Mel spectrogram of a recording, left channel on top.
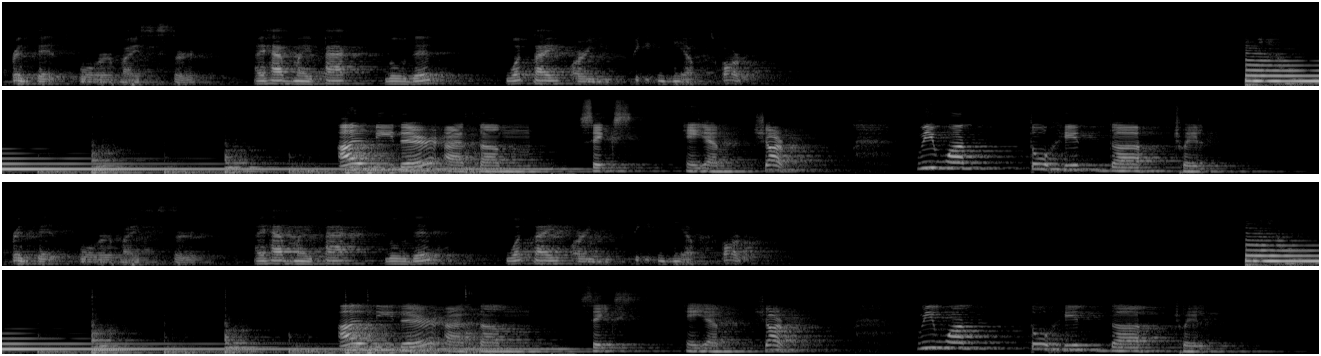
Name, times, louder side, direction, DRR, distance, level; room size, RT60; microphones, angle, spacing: voice 1, 0.1-1.9 2.5-3.5 3.8-4.4 5.0-6.9 7.2-7.5, left 2 dB, 55° left, 4 dB, 1.4 m, -37 dB
Bass guitar, 12.4-18.7, left 2 dB, 35° left, 1.9 m, -32 dB
sound 1, 12.9-13.1 13.5-14.5 14.8-15.8 16.0-18.3, right 1 dB, 80° right, 6.1 m, -39 dB
voice 2, 16.5-18.5 18.9-19.5 20.0-21.0 21.7-22.0 22.3-22.9 23.5-25.2, left 3 dB, 70° left, 10 dB, 2.8 m, -34 dB
29.0 x 23.0 x 7.6 m, 1.3 s
head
